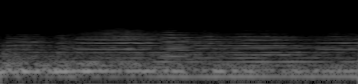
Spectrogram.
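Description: French horn solo playing a slow phrase of several held notes over an orchestra, with a sustained low rumble beneath it.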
